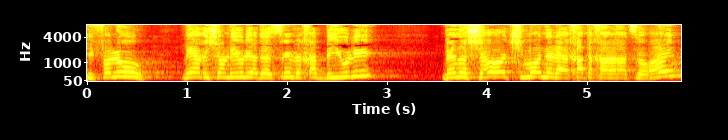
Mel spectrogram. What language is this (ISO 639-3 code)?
heb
